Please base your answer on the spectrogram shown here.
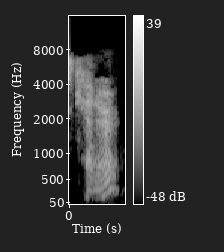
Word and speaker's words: Kedar: My name is Kedar, rhymes with cheddar.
